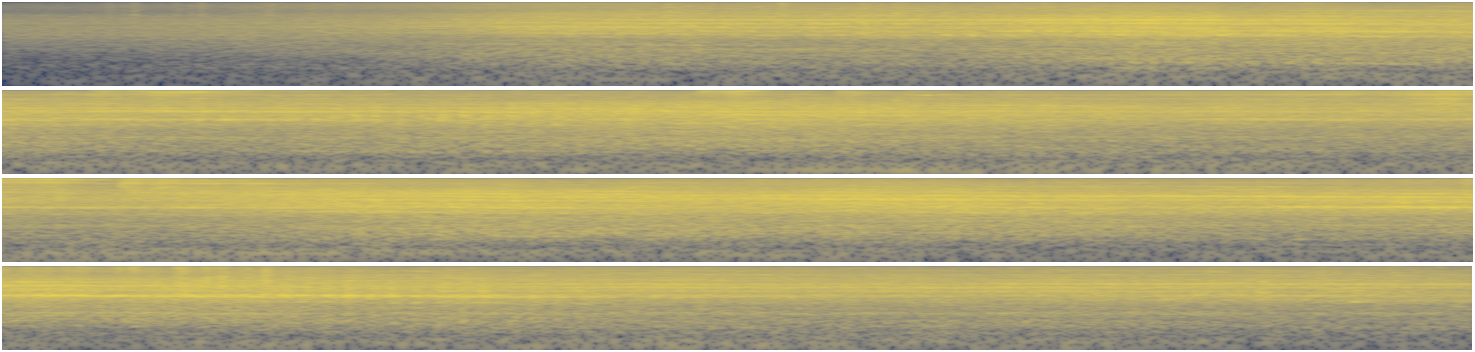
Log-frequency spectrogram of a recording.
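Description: Electric locomotive and a long container freight train passing close by. The sound swells over the first two to three seconds as the locomotive arrives, then holds as a steady rolling of wagon wheels on the rails, with high ringing tones from the wheels.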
